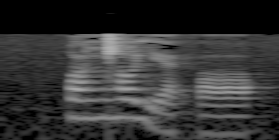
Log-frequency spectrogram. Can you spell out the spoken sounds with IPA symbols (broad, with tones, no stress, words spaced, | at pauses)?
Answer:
qʷʌ˥ŋ͡ǁʌ˥ lʲæ˩kɒ˩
